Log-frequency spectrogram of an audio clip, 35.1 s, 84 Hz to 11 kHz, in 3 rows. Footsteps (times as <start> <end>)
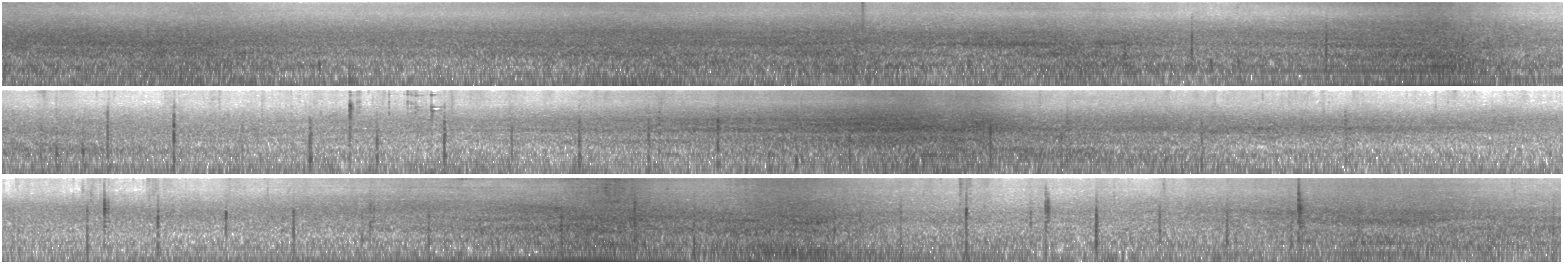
11.8 17.8, 19.0 35.1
